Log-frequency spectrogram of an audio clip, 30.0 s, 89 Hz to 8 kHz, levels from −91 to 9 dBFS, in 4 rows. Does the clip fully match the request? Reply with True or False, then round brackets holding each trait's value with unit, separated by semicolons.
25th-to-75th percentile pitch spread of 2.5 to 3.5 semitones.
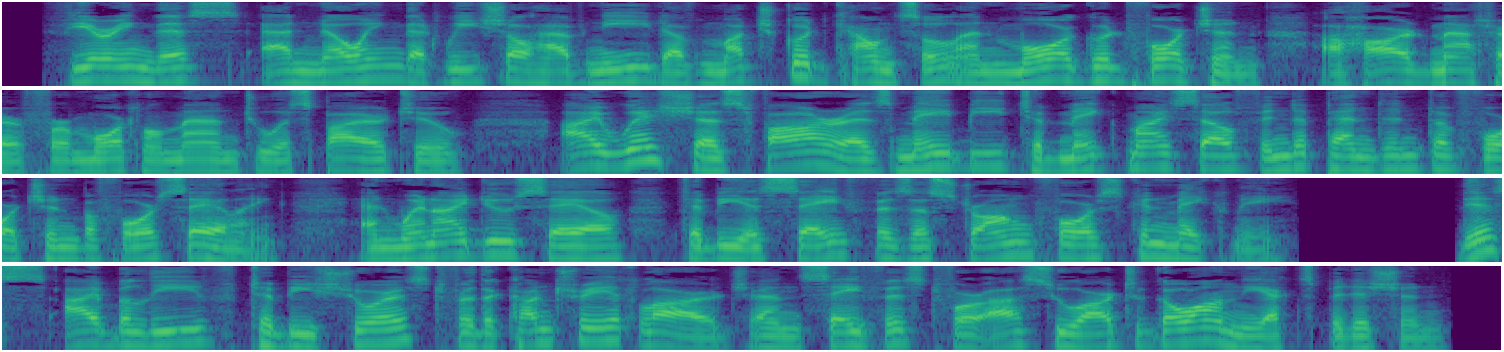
False (4.2 semitones)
